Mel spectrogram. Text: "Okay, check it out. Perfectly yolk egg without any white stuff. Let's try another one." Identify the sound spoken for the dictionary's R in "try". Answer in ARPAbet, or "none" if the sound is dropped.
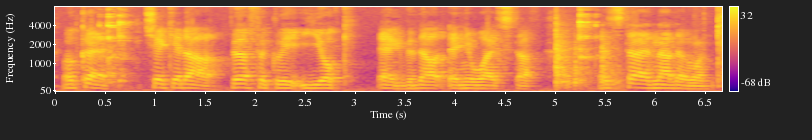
none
